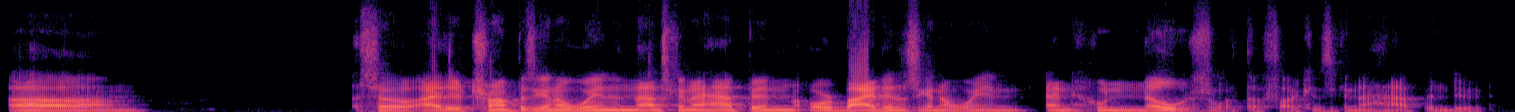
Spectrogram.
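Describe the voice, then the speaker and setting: On his own podcast, a young Mexican man rambles alone, swearing and leaning on fillers, especially a repeated "dude." His voice sits on the low side, fairly bright, at a moderate pace, in a casual monologue.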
